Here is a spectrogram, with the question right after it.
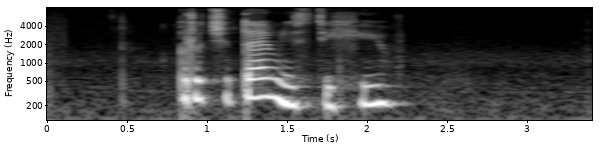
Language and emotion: Russian, sad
